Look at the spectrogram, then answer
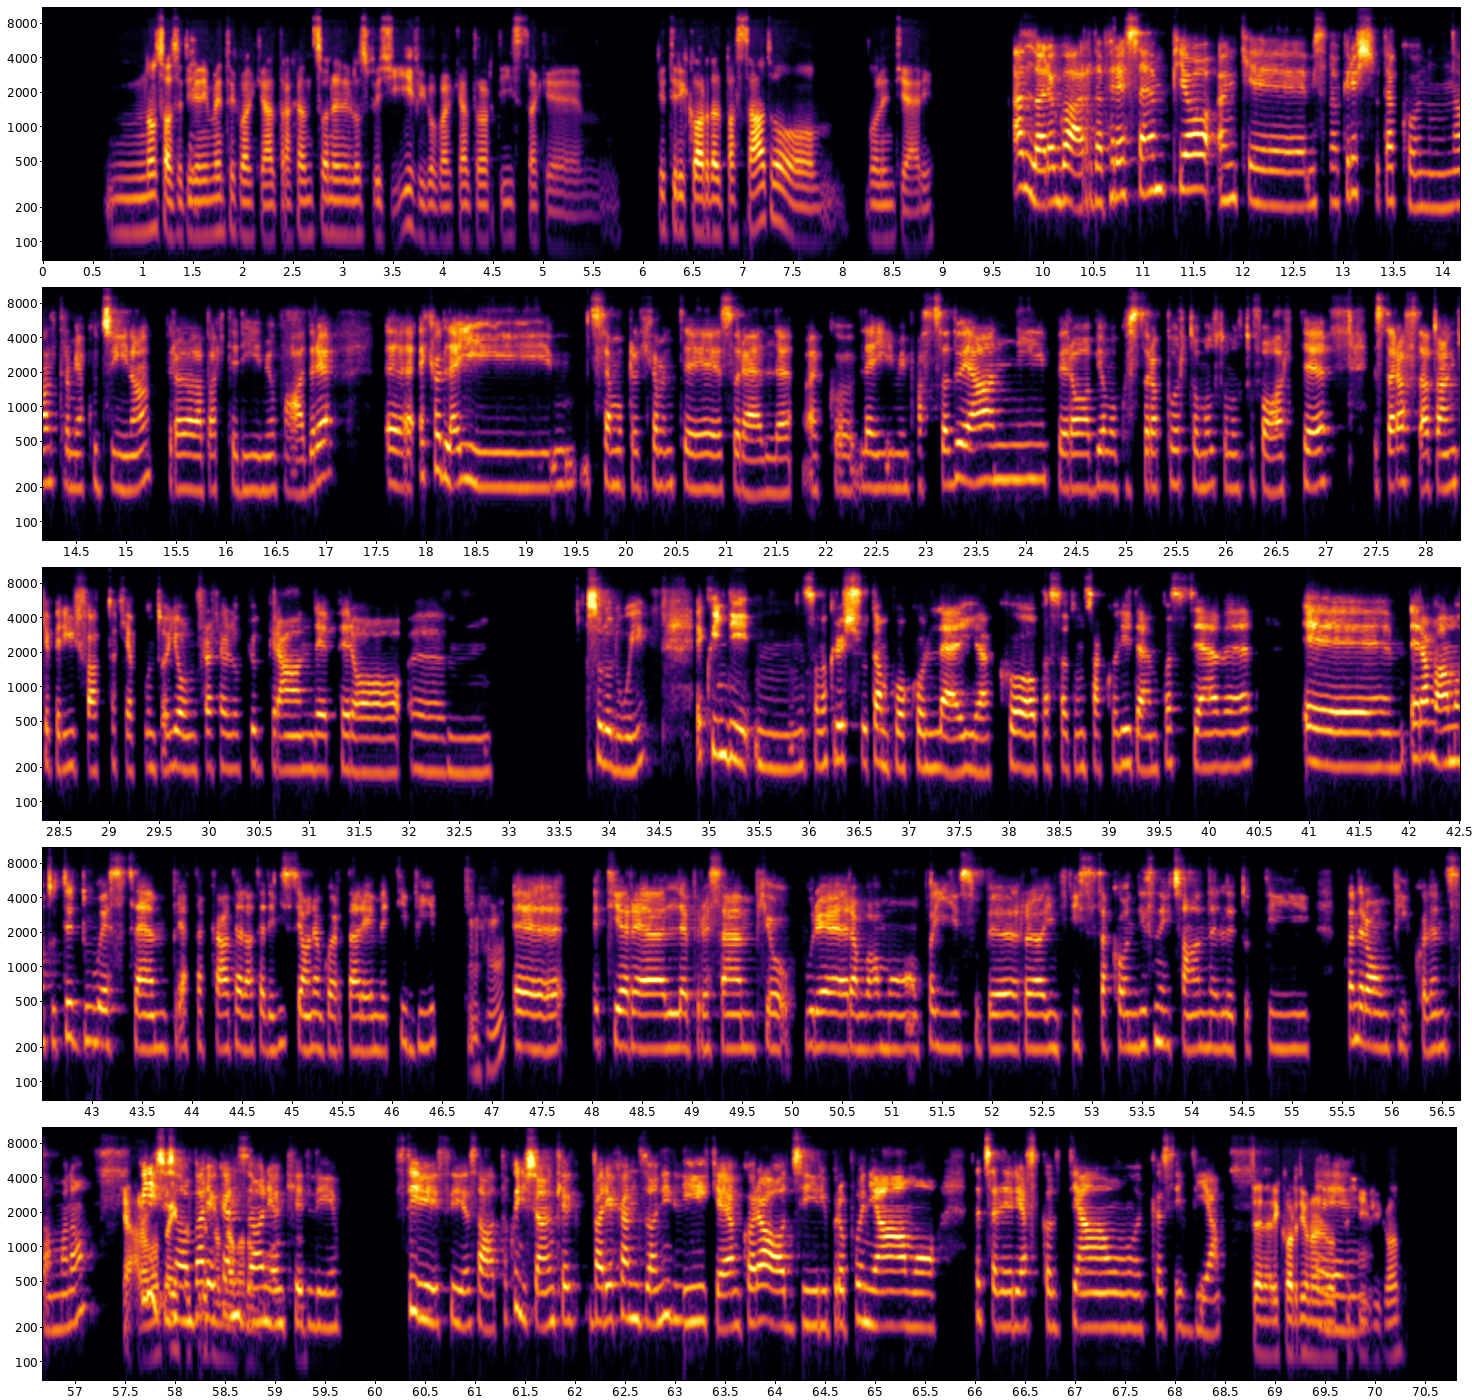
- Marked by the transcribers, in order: tapping; unintelligible speech
- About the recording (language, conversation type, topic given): Italian, podcast, Qual è il primo ricordo musicale della tua infanzia?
